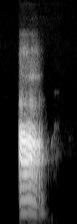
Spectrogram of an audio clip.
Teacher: o A sai sem fazer vibração nenhuma aqui nas vias nasais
